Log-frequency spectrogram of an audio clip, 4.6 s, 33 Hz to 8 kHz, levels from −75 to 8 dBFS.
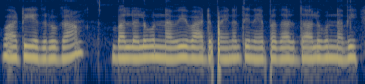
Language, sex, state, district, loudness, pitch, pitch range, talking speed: Telugu, female, Telangana, Hyderabad, -20 LUFS, 185 Hz, 180-190 Hz, 105 wpm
